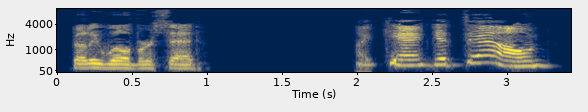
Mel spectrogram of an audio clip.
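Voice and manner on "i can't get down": groan. A narrator's reading. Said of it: "his brother groaned".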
